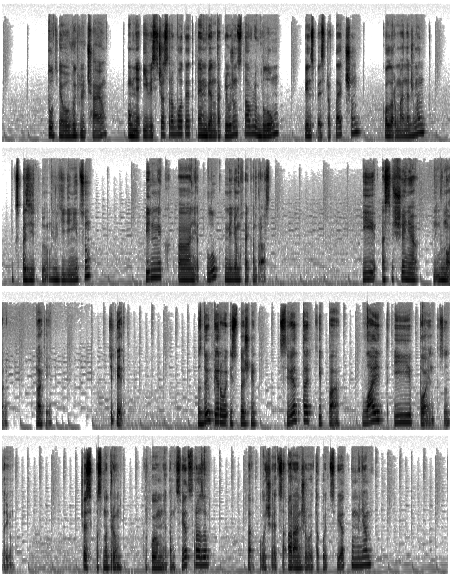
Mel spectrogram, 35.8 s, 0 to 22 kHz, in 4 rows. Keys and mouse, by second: 0.9 click, 4.0 click, 5.1 click, 5.9 click, 8.7-10.7 drag, 11.5-12.7 drag, 12.8-13.9 drag, 15.9 click, 16.7-18.1 drag, 19.3 KP_1, 20.8 click, 21.6 shift+a, 28.2 click, 35.7 ctrl+v.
